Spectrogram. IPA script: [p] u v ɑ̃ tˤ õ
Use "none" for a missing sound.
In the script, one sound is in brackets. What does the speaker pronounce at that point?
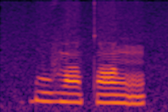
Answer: ɓ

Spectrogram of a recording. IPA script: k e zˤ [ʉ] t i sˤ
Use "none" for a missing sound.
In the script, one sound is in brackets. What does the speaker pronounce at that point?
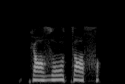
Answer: ʉ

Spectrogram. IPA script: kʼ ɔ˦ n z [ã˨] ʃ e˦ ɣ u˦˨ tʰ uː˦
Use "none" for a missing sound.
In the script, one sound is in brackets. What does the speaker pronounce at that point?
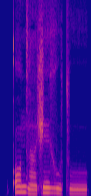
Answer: ã˨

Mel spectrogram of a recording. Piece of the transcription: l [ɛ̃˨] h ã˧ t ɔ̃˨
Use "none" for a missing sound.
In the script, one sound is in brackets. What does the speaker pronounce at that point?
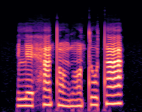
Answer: ɛ˨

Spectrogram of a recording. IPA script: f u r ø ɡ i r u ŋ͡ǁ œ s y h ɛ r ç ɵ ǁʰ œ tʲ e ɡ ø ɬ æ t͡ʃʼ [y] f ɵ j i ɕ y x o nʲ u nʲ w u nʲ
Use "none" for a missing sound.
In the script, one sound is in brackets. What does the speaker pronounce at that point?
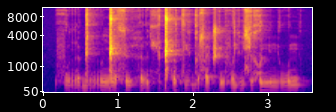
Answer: y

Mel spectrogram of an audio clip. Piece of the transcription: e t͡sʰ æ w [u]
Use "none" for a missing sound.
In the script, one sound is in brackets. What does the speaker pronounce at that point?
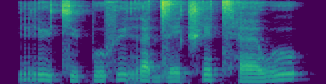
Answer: u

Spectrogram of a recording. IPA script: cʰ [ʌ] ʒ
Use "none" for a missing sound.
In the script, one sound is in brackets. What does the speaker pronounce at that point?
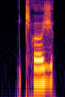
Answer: ʌ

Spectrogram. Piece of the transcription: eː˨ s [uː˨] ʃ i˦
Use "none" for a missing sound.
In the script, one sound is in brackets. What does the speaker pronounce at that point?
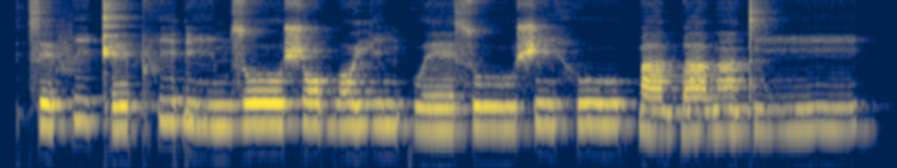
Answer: uː˨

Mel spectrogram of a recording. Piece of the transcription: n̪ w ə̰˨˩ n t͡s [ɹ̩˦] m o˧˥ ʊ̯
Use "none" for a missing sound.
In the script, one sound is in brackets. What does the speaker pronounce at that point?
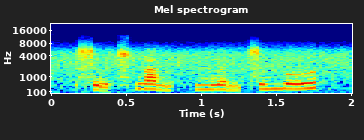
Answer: ɹ̩˦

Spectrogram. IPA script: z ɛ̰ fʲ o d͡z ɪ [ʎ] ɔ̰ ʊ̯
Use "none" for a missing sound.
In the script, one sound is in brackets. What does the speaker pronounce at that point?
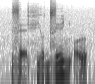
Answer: ʎ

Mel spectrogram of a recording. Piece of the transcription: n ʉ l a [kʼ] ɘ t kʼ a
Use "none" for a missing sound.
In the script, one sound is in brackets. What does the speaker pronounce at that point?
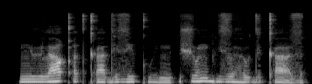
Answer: qʼ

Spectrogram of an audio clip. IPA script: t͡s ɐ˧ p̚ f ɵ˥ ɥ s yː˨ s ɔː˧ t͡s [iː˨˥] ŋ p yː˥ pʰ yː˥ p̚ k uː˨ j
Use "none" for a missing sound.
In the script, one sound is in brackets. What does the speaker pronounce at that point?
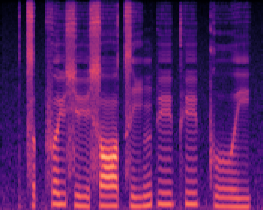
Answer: iː˨˥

